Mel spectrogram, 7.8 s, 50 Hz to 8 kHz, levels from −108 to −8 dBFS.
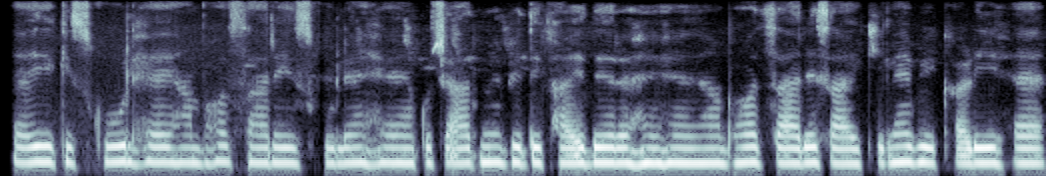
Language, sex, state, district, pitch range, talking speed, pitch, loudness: Hindi, female, Bihar, Jamui, 205-215 Hz, 185 wpm, 205 Hz, -19 LUFS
